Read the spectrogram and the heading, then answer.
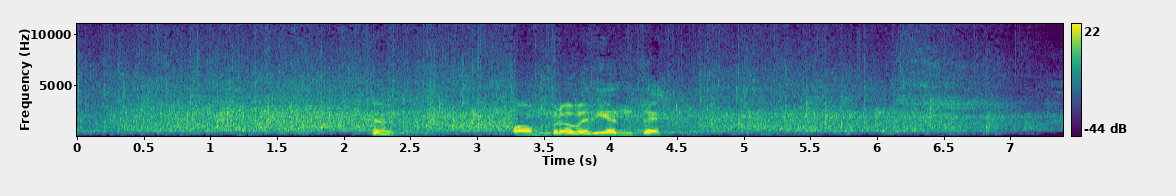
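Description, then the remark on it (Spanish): Steady applause from a crowd fills the whole stretch, a dense, even patter of many hands clapping, while a man's voice briefly calls out over it partway through. “De otro aplauso, por favor.”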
